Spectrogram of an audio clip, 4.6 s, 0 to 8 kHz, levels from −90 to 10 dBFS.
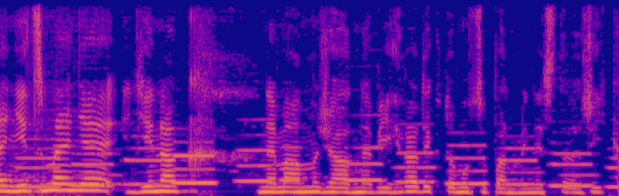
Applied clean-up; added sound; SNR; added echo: classical method spectral subtraction.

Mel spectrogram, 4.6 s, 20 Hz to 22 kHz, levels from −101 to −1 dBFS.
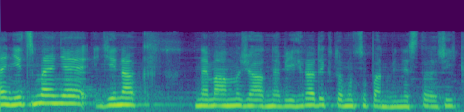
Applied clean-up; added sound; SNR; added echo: neural separator model SepFormer DNS4.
